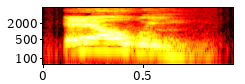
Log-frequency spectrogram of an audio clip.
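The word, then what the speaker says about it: Éowyn: na verdade o ciclone elwin é assim que se pronuncia eu pesquisei a pronúncia correta elwin então aqui para que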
